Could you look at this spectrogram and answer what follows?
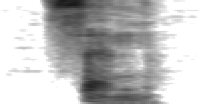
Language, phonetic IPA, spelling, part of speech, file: Polish, [sɛ̃n], sen, noun, Pl-sen.ogg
